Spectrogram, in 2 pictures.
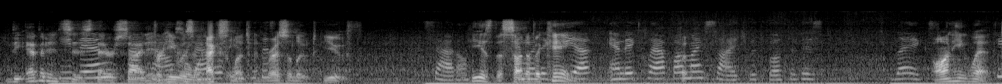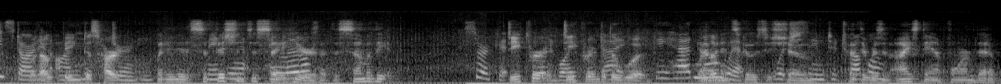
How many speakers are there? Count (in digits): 3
